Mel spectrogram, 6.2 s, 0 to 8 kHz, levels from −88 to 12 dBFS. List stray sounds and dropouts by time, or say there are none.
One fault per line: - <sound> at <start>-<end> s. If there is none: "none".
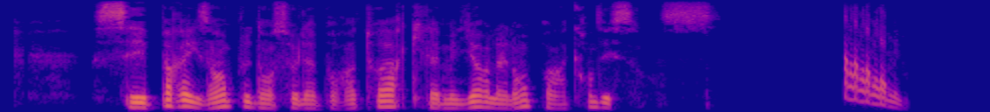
- chirp at 5.3-5.7 s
